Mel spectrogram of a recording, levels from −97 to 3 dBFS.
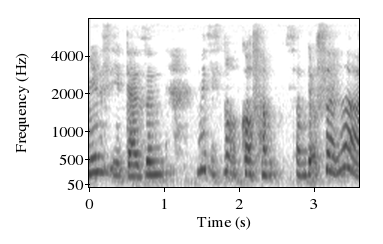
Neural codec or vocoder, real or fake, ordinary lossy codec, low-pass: vocoder, 44.1 kHz, 128 mel bands, Pupu-Vocoder; fake; none; 7.2 kHz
